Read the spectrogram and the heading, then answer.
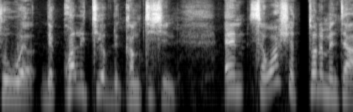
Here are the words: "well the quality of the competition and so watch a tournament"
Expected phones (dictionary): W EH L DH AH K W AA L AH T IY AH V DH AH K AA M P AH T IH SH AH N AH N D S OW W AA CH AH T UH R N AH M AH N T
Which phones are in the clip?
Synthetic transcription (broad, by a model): W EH L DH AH K W AA L AH T IY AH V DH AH K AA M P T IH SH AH N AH N S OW W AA SH AH T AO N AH M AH N T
